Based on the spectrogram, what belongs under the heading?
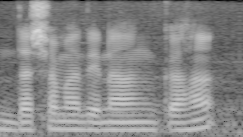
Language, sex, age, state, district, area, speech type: Sanskrit, male, 18-30, Karnataka, Bangalore Rural, rural, spontaneous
